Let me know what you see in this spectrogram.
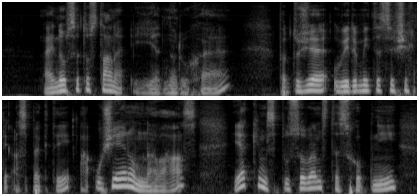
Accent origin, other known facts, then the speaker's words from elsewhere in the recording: Zlín Region, Czechia; já mi připadá, že tady z Valašska mluvím ostravsky daleko víc a kratčeji než oni.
